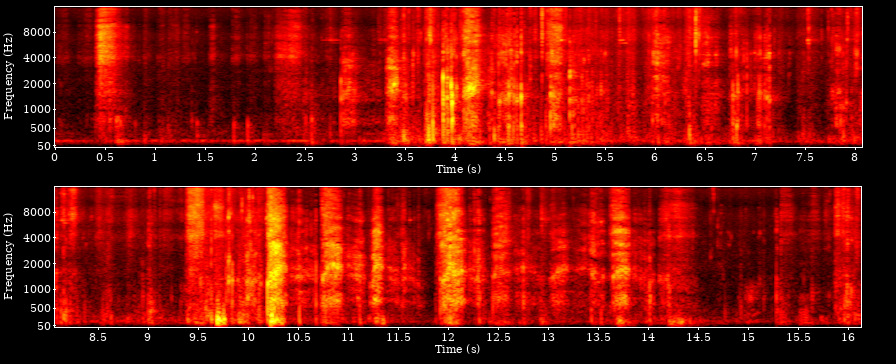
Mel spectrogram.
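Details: During a nightly indoor play session, a Boston terrier named Theo bites at a hand; quiet at first, then dense irregular snorts, huffs and rough breathy bursts with scuffling, louder peaks near ten seconds.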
